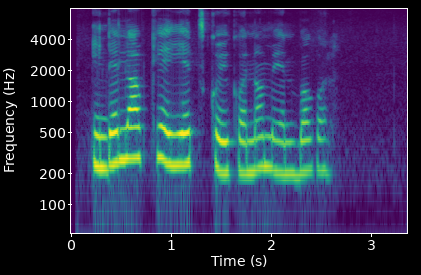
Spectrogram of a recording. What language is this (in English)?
Kalenjin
